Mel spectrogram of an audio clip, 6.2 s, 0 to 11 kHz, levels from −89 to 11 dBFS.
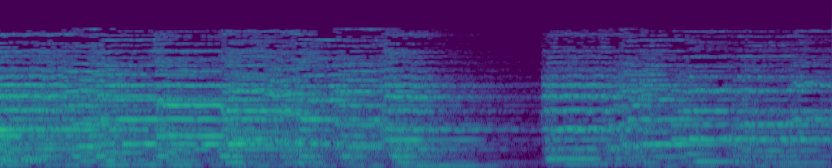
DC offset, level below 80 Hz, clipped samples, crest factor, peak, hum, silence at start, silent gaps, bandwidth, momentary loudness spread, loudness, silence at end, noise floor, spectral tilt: under 0.1%; -56 dBFS; under 0.1%; 18 dB; -16 dBFS; none; 0 s; none; 6.2 kHz; 10 LU; -32 LUFS; 0 s; -54 dBFS; -2 dB/octave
